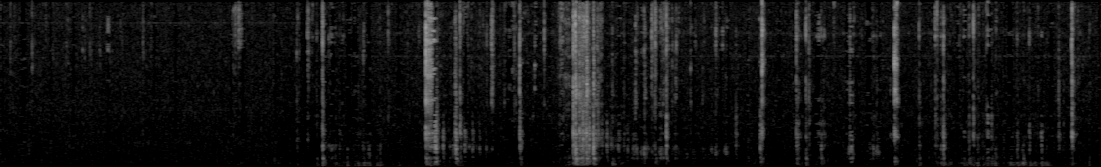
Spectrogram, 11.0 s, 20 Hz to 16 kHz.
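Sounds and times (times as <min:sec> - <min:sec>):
tools and parts clicking on wood: 0:03.0 - 0:11.0.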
